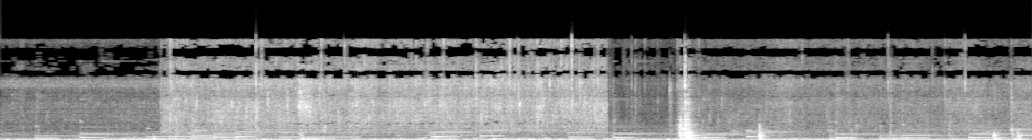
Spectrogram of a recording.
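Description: Zucchini pancake batter sizzling in hot oil in a non-stick frying pan as it is spread out with chopsticks, the sizzle cutting off suddenly a little past the halfway point. A single sharp knock follows about a second later, over soft background music.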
